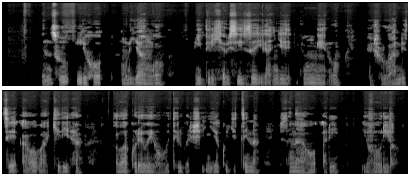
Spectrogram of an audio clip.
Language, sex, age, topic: Kinyarwanda, male, 18-24, health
